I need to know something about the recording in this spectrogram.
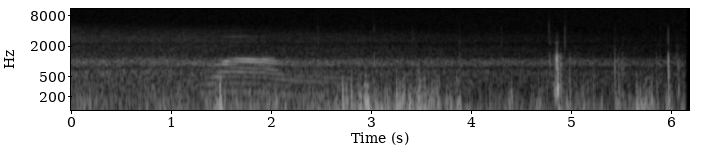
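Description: Airbus A380 jet airliner's engine noise after touchdown, a broad rumble and hiss that slowly fades as the aircraft rolls away down the runway, with wind on the microphone.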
